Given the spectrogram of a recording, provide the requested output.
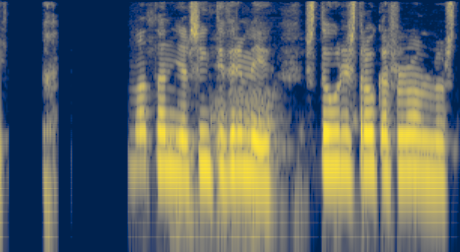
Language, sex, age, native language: Icelandic, male, 14, Icelandic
